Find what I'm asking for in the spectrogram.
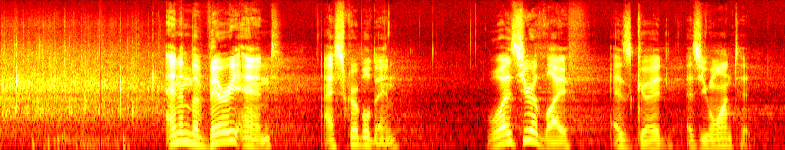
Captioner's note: cheering and applause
